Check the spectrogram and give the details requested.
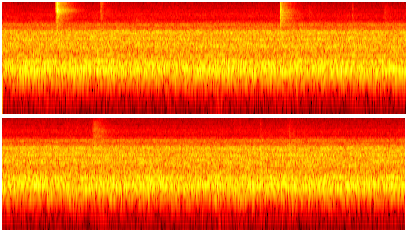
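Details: Radio picking up interference from a Raspberry Pi's switching power supply, several ferrite toroids on the cord still not enough: constant loud hiss with a few sharp clicks swamping the receiver instead of any station.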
